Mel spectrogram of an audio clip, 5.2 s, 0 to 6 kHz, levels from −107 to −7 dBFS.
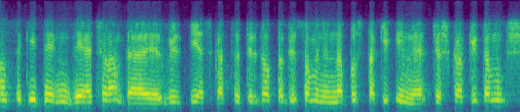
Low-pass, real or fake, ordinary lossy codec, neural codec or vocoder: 5.4 kHz; fake; Opus, 16 kbps; codec, 16 kHz, 0.4 kbps, LongCat-Audio-Codec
